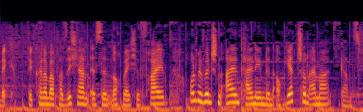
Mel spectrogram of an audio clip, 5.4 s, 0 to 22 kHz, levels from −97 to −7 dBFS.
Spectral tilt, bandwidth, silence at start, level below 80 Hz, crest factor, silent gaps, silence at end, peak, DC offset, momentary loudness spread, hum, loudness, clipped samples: -4.5 dB/octave; 11.5 kHz; 0 s; -42 dBFS; 18 dB; none; 0 s; -10 dBFS; under 0.1%; 10 LU; none; -27 LUFS; under 0.1%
